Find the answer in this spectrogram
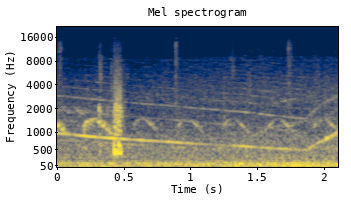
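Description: Police siren wailing, its pitch sliding slowly down and then sweeping back up near the end, over a second, faster warbling siren and the low rumble of the patrol car's engine and road noise from inside the cabin. A single sharp click comes about half a second in.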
